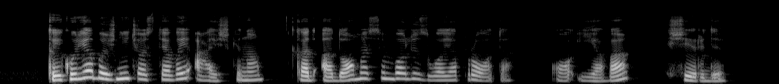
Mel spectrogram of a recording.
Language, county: Lithuanian, Panevėžys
